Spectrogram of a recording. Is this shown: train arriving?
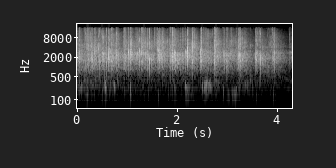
no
